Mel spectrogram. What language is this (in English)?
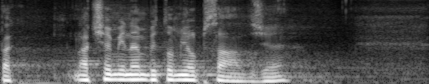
Czech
